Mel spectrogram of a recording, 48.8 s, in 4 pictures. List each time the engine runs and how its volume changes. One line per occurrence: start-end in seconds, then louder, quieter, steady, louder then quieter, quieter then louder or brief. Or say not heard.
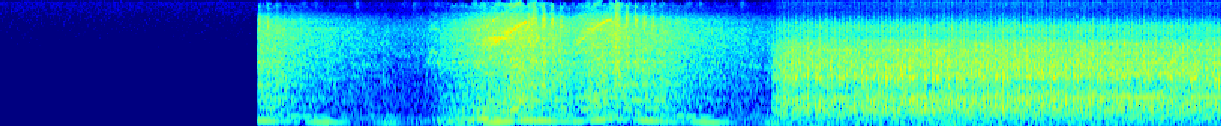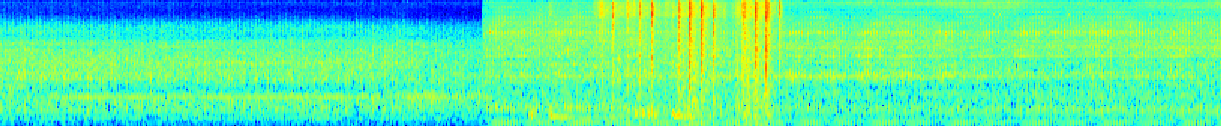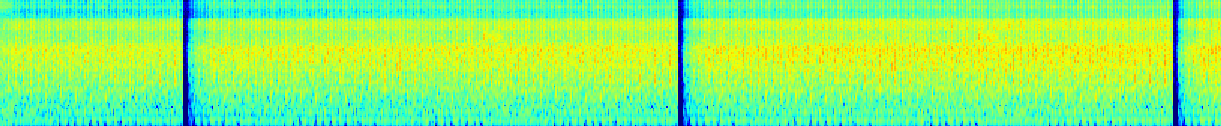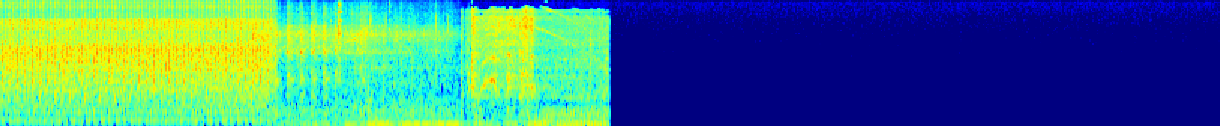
2.5-42.8 louder.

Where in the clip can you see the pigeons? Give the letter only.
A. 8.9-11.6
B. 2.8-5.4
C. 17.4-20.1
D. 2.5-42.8
C.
